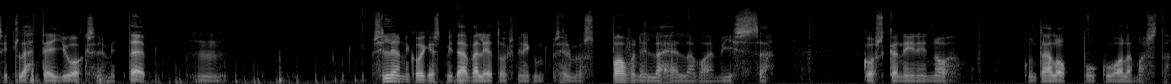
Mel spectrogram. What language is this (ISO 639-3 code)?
fin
